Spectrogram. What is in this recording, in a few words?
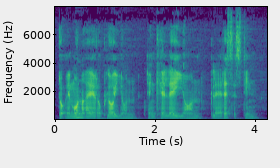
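hovercraft, ancient Greek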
